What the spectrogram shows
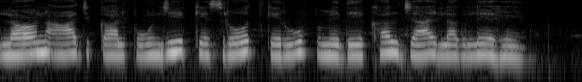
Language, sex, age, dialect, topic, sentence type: Magahi, female, 46-50, Southern, banking, statement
